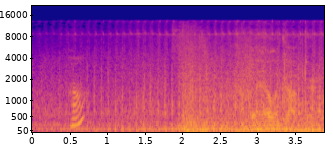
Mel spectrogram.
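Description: A helicopter in the game XIII whirs loudly amid gunfire and booms on Brighton Beach, with a voice speaking briefly near the start as the rotor noise and shooting build over a few seconds.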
